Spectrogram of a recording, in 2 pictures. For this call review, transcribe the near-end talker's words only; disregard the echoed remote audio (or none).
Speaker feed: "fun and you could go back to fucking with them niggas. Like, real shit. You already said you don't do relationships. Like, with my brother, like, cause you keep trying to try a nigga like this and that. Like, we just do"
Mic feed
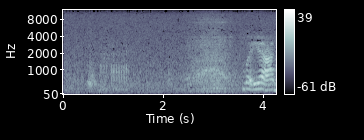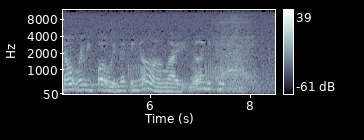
But yeah, I don't really fuck with nothing young. Like young niggas.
